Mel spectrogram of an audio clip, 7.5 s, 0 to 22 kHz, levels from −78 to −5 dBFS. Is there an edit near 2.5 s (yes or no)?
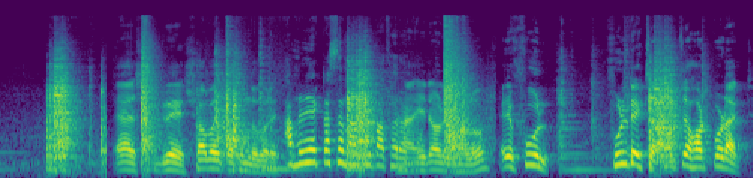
no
